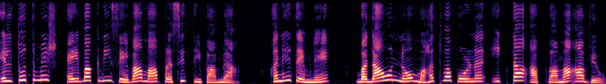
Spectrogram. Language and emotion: Gujarati, neutral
